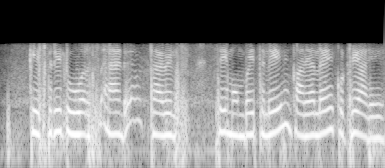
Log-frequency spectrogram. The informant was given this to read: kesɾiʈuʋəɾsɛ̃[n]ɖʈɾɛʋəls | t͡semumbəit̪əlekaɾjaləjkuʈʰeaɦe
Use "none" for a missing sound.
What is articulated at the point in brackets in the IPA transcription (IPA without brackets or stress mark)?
ɳ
